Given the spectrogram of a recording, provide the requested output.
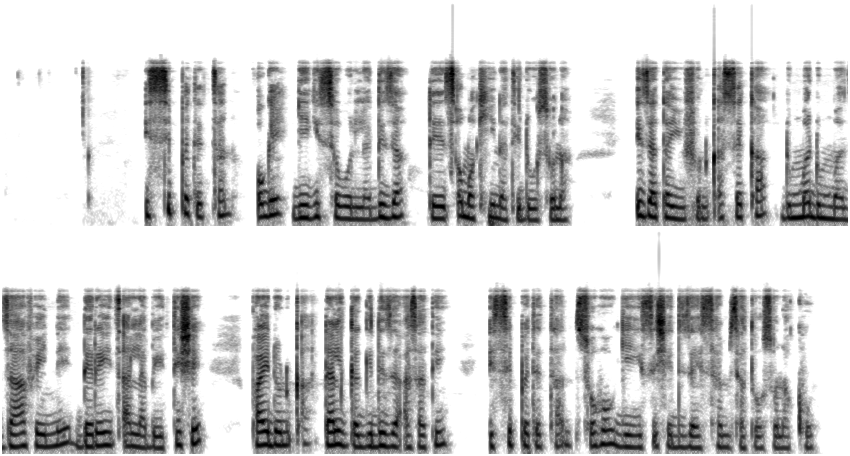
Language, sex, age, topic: Gamo, male, 18-24, government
